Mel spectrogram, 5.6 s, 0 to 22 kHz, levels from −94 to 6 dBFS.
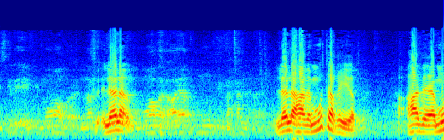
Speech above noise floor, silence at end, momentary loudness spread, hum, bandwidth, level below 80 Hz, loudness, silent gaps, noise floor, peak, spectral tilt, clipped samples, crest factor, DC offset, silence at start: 24 dB; 0 s; 24 LU; none; 11 kHz; -52 dBFS; -12 LUFS; none; -36 dBFS; 0 dBFS; -6.5 dB/octave; 0.5%; 14 dB; under 0.1%; 0.15 s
